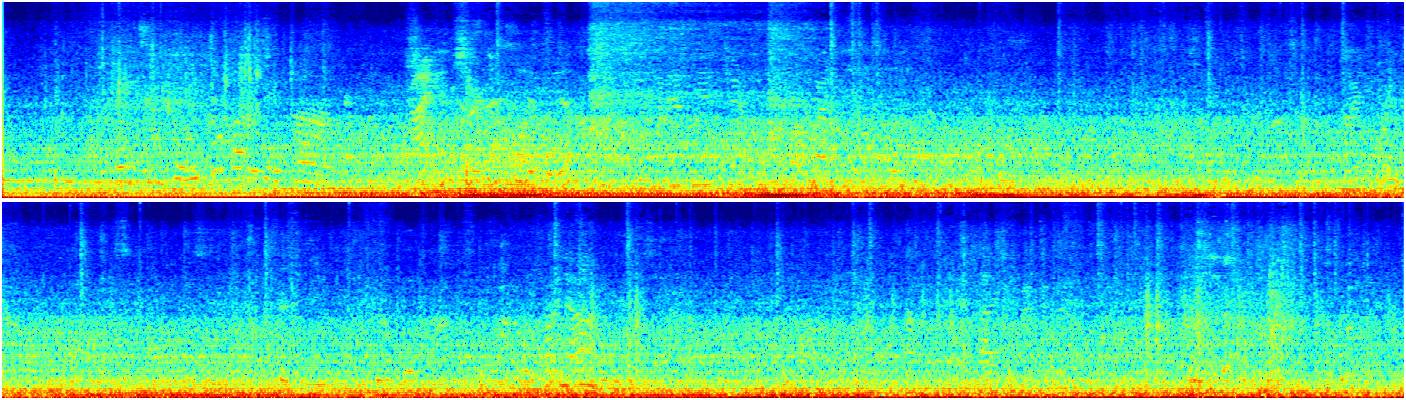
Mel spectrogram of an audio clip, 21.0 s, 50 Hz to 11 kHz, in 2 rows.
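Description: Volvo B9TL double-decker bus with a nine-litre six-cylinder diesel and ZF Ecolife gearbox, driving along, heard from inside on the upper deck as a steady deep drone. There is a brief hiss of air about four seconds in.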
